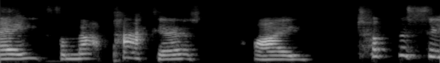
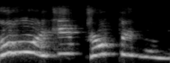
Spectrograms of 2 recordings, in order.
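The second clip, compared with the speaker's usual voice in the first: put-on, very high-pitched Welsh accent; 9 semitones higher, 3 dB louder than usual. Retelling Laura dropping tomato seeds at a workshop: imitating Laura in Welsh accent. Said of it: "in a Welsh accent".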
